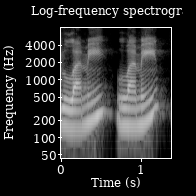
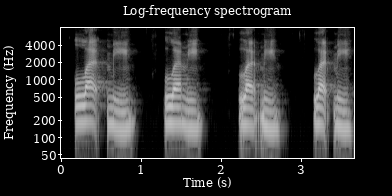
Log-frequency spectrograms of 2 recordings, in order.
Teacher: I personally don't say it that unstressed. I pronounce a little bit of the T.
